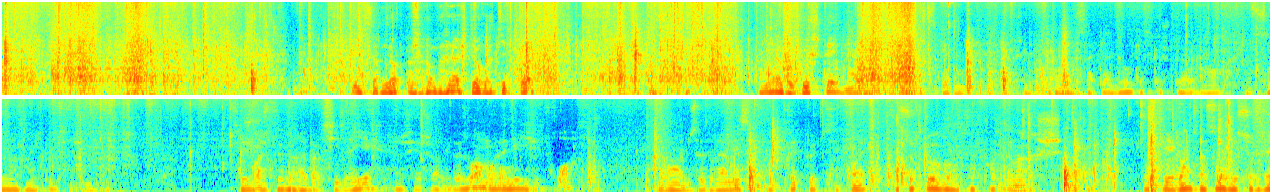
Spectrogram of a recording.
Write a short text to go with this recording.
We are exploring a very inclined tunnel. It's hard to find a way inside the underground mine.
